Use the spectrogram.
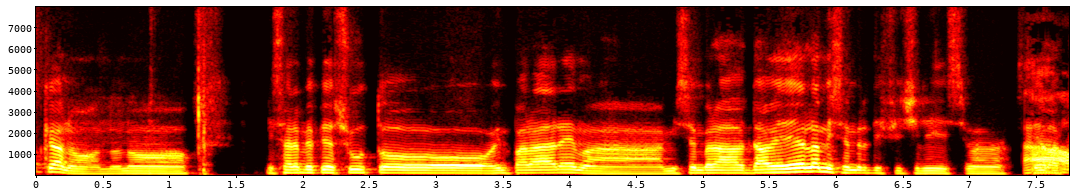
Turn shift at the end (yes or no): yes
